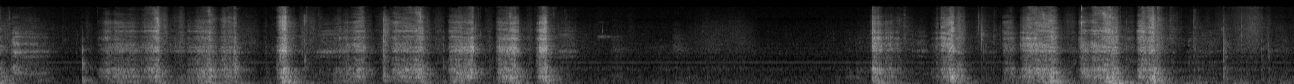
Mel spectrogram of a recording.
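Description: Carving gouge pushed by hand across a wood block, shaving the surface smooth in short scraping strokes. A run of strokes, a pause of about three seconds in the middle, then a second run.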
